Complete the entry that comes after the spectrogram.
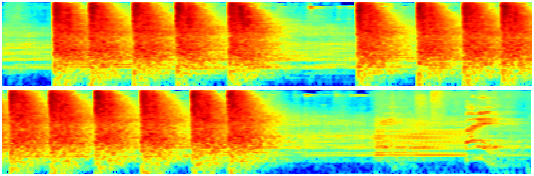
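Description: A handgun fired in rapid succession, with two quick strings of about a dozen loud, sharp, close shots each before the firing stops.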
